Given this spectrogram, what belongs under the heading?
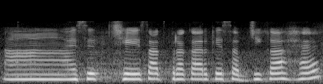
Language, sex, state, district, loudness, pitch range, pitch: Hindi, female, Chhattisgarh, Raipur, -14 LUFS, 235-255 Hz, 245 Hz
